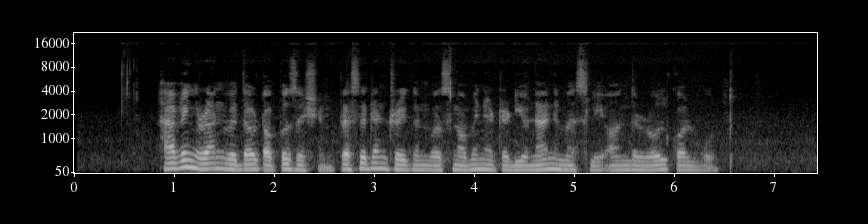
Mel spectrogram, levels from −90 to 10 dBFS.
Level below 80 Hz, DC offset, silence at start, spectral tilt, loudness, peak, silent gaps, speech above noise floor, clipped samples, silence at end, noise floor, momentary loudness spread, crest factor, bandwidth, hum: -66 dBFS; under 0.1%; 0.85 s; -7 dB/octave; -28 LUFS; -10 dBFS; none; 33 dB; under 0.1%; 1 s; -60 dBFS; 10 LU; 18 dB; 16.5 kHz; none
